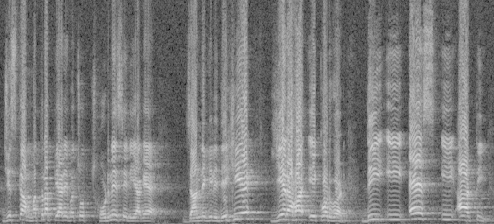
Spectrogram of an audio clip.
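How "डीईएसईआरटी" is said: slow spelling of डीईएसईआरटी for the class; spelling out a word very slowly. Shown as a demonstration. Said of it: "पहले तो इसका pronunciation जानिए".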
